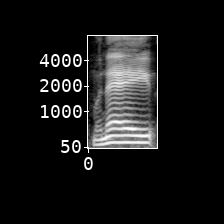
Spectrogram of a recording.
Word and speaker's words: Monet: Monet, Manet, Van Gogh.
